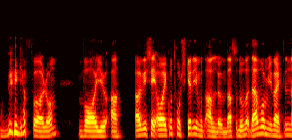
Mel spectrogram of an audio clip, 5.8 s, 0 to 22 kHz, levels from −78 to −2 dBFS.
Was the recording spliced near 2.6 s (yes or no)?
yes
